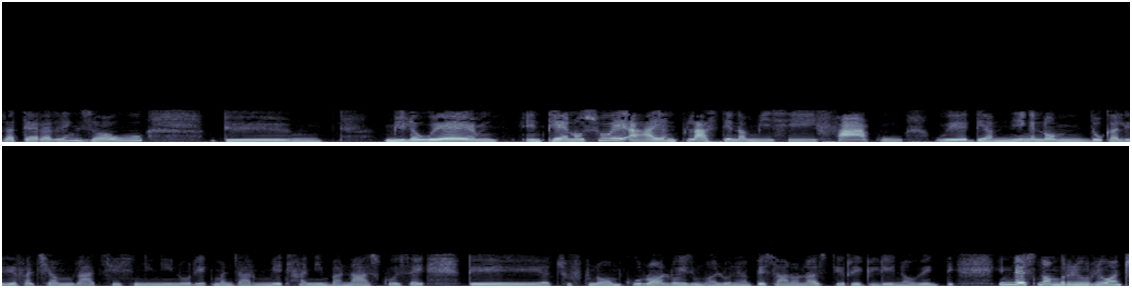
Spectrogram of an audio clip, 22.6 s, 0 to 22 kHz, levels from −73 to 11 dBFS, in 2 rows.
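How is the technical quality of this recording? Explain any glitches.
Technical quality is poor, with audible codec damage running the whole way through. It's likely MP3 compression at a very low bitrate, something like 24 kbps. Nothing survives above about 5.1 kHz, so the speech sounds dull. The encoder is dropping weak frequency lines frame by frame, which leaves a watery, swirly texture, metallic chirps on s sounds, and smeared consonant attacks.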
